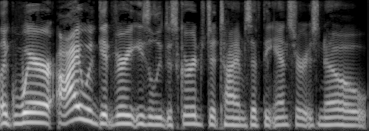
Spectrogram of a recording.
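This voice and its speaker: Recorded very cleanly against a silent background, a woman's medium-pitched voice comes through dry and close with no echo. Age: 30s. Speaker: podcast host. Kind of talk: casual chat. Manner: animated.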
